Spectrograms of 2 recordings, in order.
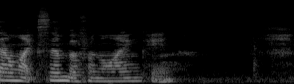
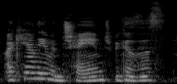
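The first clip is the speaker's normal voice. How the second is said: normal talking voice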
